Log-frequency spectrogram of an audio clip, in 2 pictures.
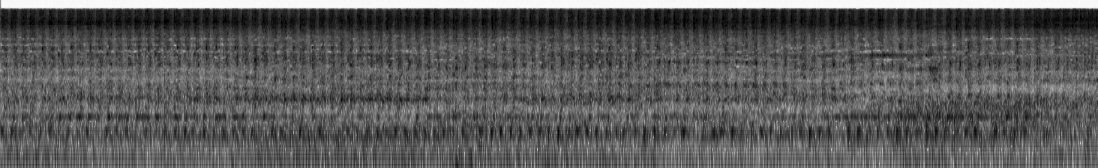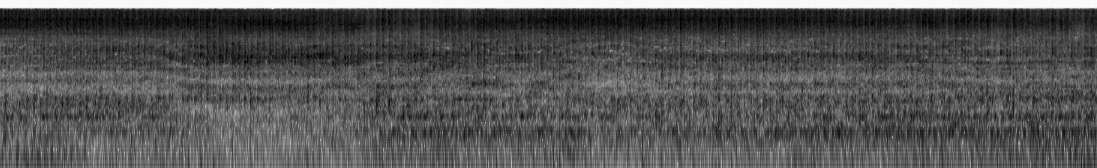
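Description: Live-steam model locomotive's engine running on test, a fast steady rhythmic clatter of exhaust beats and motion with a hiss of steam that grows louder about seventeen seconds in.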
